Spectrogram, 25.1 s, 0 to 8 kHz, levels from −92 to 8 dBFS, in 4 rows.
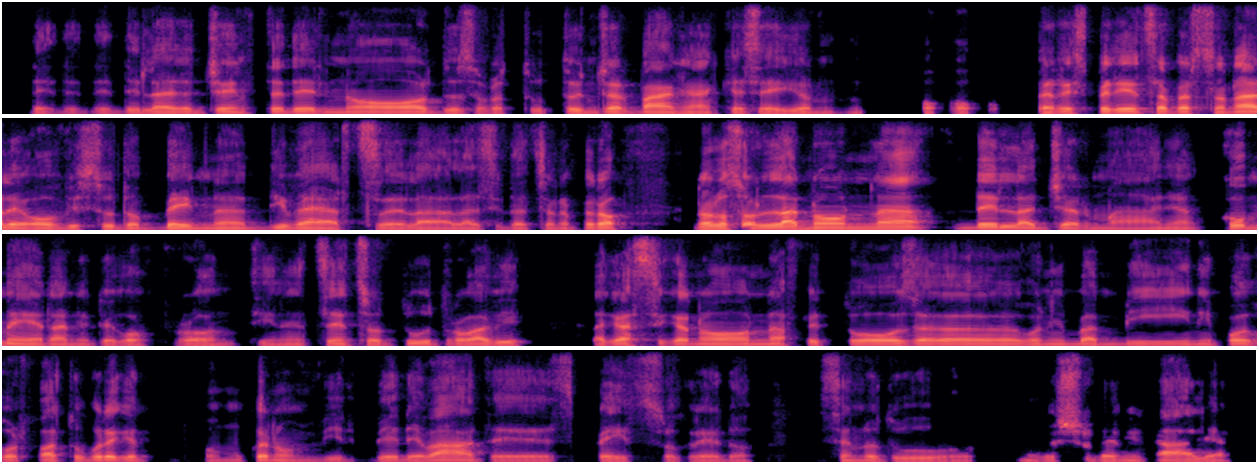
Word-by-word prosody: de 70 - -7
de 75 -2 -14
de 75 0 -11
della 85 +1 0
gente 90 +1 -1
del 85 -1 0
Nord, 85 -1 +2
soprattutto 80 - -6
in 85 - -1
Germania, 85 -2 +3
anche 80 - -3
se 75 -1 -1
io 80 +1 -1
n 70 -2 -13 0.4
ho - - -5
ho - - -6 0.3
per 85 +1 +2
esperienza 95 +2 +4
personale, 100 0 +5
ho 85 0 +3
vissuto 85 0 -2
ben 85 +1 +1
diverse 85 -2 0
la 75 -2 -1
la 80 0 -3
situazione, - - -7
però, - - +4 0.3
non 130 +2 +5
lo 130 - +7
so, - - +4
la 100 +8 +8
nonna 150 -4 +4
della 105 -1 +3
Germania, 75 -1 -4
com’era 95 - +1
nei 80 -1 -8
tuoi - - -5
confronti? 75 -1 -5
Nel 80 +1 -8
senso, 85 -5 -2
tu 100 0 -2
trovavi 85 -1 0 0.3
la - - -2
classica 95 -2 +2
nonna 95 0 +1
affettuosa 90 +1 +1 0.5
con 85 -1 -3
i 90 - -4
bambini? 85 -1 -3
Poi, - - +1
col - - -2
fatto - - -2
pure - - +3
che - - -4 0.2
comunque 85 +6 -2
non 80 -5 -6
vi 75 -1 -10
vedevate 75 -2 -1
spesso, 75 -2 -8
credo, 70 -1 -8 0.3
essendo 80 -2 -5
tu 75 -1 -5 0.3
cresciuta 80 0 -4
in 80 - -9
Italia. 80 -1 -1
85 Hz, 155 wpm, -25 LUFS, 75-90 Hz, 0.5 s, la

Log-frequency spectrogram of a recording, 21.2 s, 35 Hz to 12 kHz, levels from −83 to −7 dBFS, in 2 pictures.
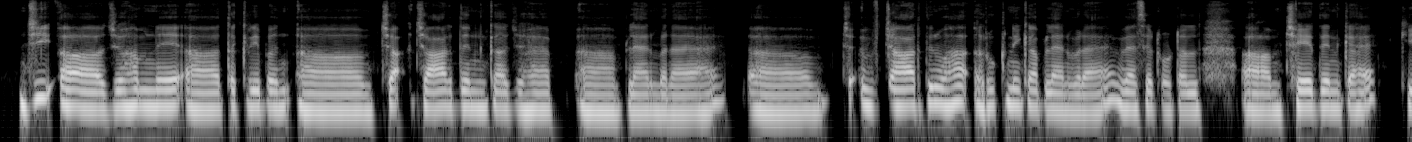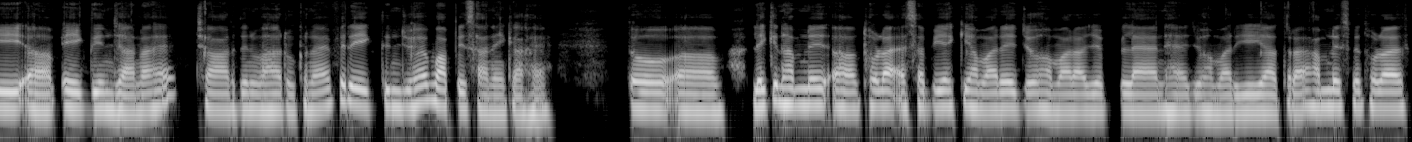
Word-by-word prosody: जी, 205 +7 +2
अ, 145 -4 +5
जो 145 +2 +1
हमने 150 0 +3
अ, 135 -2 +2
तक़रीबन 145 -1 0
अ, 125 -2 0
चा - - +2
चार 145 0 +2
दिन 145 -1 +1
का 140 - +1
जो 135 - -1
है 130 0 +1
अ, - - -2 0.2
प्लान 125 0 -1
बनाया 120 0 -1
है। 125 +6 -2
अ, - - -10 0.9
च - - -3 0.3
चार 155 -1 +4
दिन 170 - +3
वहाँ 170 +2 +2
रुकने 155 +2 -1
का 150 -1 0
प्लान 130 -2 -1
बनाया 125 0 0
है, 185 - -2
वैसे 140 -4 0
टोटल 130 0 -2 0.3
अ, 130 -1 +2
6 145 -1 +4
दिन 145 -1 +2
का - - +1
है 140 - +1 0.2
कि 140 -1 +3
अ, 130 -1 +3
1 135 -2 +2
दिन 135 0 +1
जाना 130 0 +1
है, 145 - -1 0.2
4 130 -3 -1
दिन 135 0 -2
वहाँ 130 0 +1
रुकना 130 +1 -3
है, 145 - -1
फिर 185 -1 +1
1 150 -3 +2
दिन 150 -1 0
जो 150 +1 -1
है 170 - +3
वापिस 135 -4 -1
आने 120 -1 -2
का 115 - -1
है। 115 +1 -3 0.6
तो 140 - +2 0.2
अ, 125 -1 0 0.2
लेकिन 160 +5 +3
हमने 160 -1 +2
अ, 145 -2 +1
थोड़ा 150 -1 +3
ऐसा 140 +1 -1
भी 145 +1 -2
है 150 - +1
कि 150 - -4
हमारे 135 -1 +1
जो 135 0 -2
हमारा 125 -1 0
जो 130 +1 0
प्लान 125 -1 0
है, 125 -1 -1
जो 125 0 -3
हमारी 120 0 -1
ये 125 - +1
यात्रा 125 +1 0
है 150 - -2
हमने 145 0 +1
इसमें 145 0 -4
थोड़ा 140 -1 +4
135 Hz, 220 wpm, -27 LUFS, 125-150 Hz, 0.9 s, अ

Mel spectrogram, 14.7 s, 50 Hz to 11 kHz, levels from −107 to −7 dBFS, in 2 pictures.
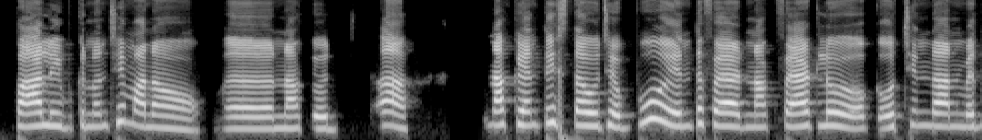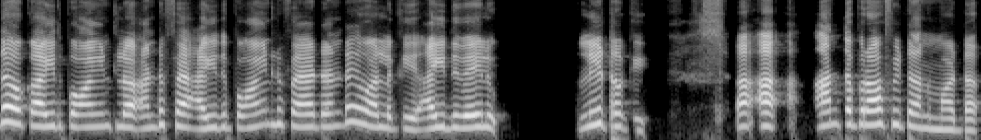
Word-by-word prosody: పాలు 295 +1 +6
ఇక 280 +3 -12
నుంచి 295 +6 -6
మనం 270 -2 +1 0.5
ఆహ్, 240 0 +1
నాకు 250 0 -3 0.5
ఆ! - - +5 0.8
నాకెంతిస్తావు 315 -1 +2
చెప్పు? 270 +8 -4 0.2
ఎంత 290 +3 -7
ఫాటు 290 -2 +4
నాకు 270 0 -4
ఫాటులు 295 +1 +3 0.2
ఒక్ 250 -1 -14
ఒచ్చిన 295 +4 -9
దాని 285 0 +3
మీద 280 +7 -2
ఒక 300 - -7
5 285 -1 -7
పాయింట్‌లు" 275 0 0
అంటే 295 +5 -4
ఫా 280 - +6 0.2
5 270 +1 -7
పాయింట్‌లు 305 +6 -4
ఫాటంటే 280 +5 0
వాళ్ళకి 250 -4 -2 0.2
5 265 -1 -3
వేలు 270 +1 +1 0.7
లీటర్‌కి. 285 - -1 0.5
స్ - - -14 0.2
ఆ - - +5
ఆ - - +10 0.4
అంత 325 +1 -4
ప్రాఫిటనమాట. 285 -9 +1
285 Hz, 140 wpm, -24 LUFS, 265-305 Hz, 0.8 s, ఆ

